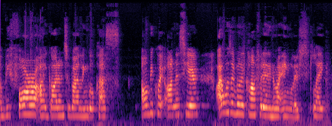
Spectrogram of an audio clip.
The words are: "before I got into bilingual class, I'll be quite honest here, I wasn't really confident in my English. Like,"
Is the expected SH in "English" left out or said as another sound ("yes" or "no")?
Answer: no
